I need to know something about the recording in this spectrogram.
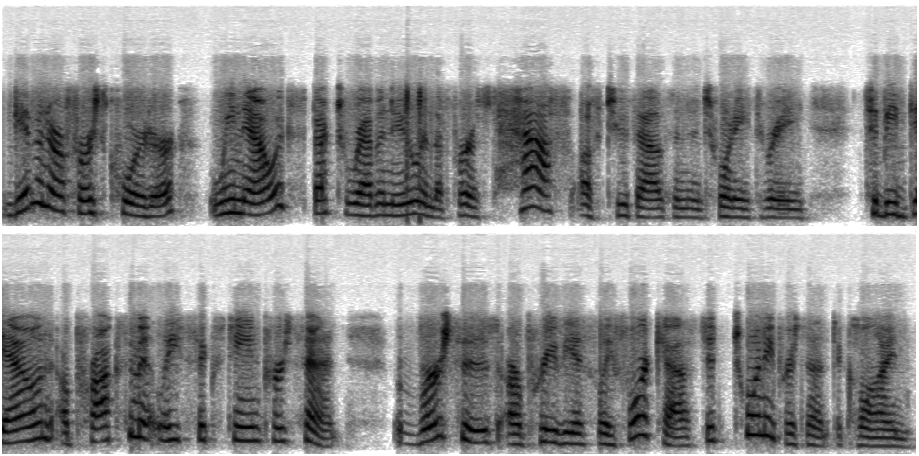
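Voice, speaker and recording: A woman's voice: medium pitch, sing-song, moderate pace. A woman speaking as chief financial officer, reading a scripted financial report in a formal, businesslike manner. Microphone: phone conference line. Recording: tinny, narrow phone conference line.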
